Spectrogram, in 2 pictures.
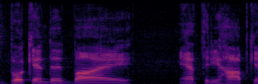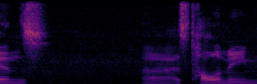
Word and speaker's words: Ptolemy: But like it's bookended by Anthony Hopkins as Ptolemy. I think that's how you say his name. Starts with a P and a T and Ptolemy.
